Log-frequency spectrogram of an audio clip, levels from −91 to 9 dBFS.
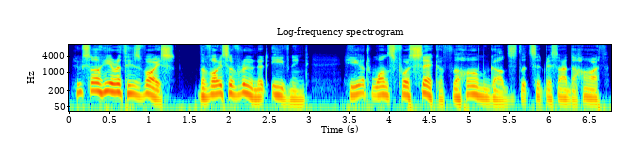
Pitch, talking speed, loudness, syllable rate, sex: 130 Hz, 195 wpm, -19 LUFS, 5.4 syllables/s, male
